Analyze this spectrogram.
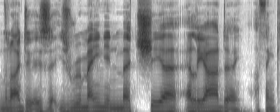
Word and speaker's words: Mircea Eliade: He's Romanian, Mircea Eliade, I think it's pronounced.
